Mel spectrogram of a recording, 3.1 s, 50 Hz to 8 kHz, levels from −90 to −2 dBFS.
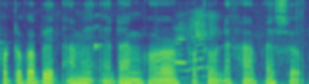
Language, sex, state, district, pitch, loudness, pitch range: Assamese, male, Assam, Hailakandi, 120 Hz, -19 LUFS, 110-125 Hz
